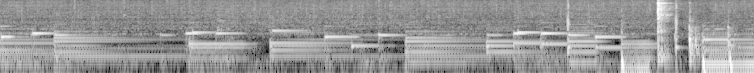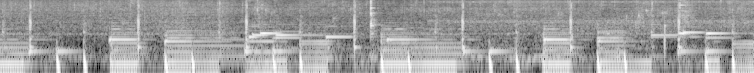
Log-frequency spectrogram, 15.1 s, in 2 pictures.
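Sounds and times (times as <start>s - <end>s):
food sizzling in a wok: 0.0s - 15.0s
background music with bass: 6.0s - 15.0s.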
